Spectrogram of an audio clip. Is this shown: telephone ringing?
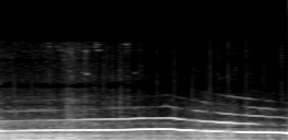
no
